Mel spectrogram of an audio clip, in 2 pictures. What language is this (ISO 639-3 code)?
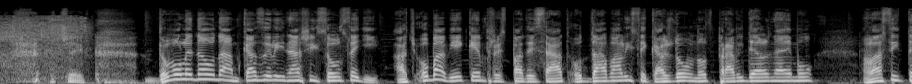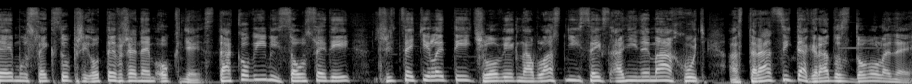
slk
